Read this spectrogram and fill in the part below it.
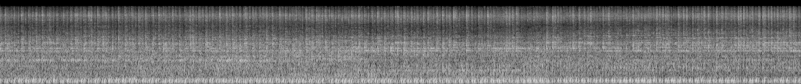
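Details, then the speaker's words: Craftsman DLT3000 lawn tractor petrol engine running on its own after ethanol fuel damage, with backfire prevention solenoid, main jet, fuel lines and tank grommet replaced: steady even low chugging, no knocks, slight smoke from water and oil in exhaust. "it the most craftsman runs doesn't run too bad is smoking there a bit some water and oil gotten exhaust and headed up on its side"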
